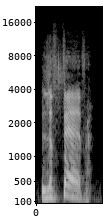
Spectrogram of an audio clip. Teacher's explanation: Roughly like Lefebvre with a silent B and a soft guttural R at the end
